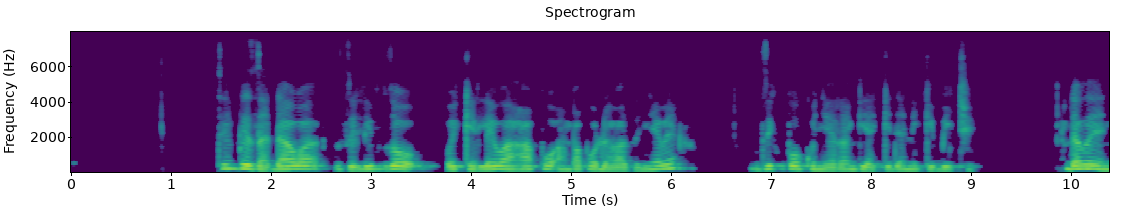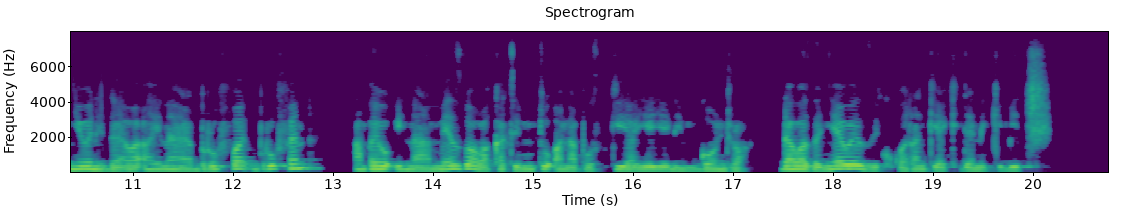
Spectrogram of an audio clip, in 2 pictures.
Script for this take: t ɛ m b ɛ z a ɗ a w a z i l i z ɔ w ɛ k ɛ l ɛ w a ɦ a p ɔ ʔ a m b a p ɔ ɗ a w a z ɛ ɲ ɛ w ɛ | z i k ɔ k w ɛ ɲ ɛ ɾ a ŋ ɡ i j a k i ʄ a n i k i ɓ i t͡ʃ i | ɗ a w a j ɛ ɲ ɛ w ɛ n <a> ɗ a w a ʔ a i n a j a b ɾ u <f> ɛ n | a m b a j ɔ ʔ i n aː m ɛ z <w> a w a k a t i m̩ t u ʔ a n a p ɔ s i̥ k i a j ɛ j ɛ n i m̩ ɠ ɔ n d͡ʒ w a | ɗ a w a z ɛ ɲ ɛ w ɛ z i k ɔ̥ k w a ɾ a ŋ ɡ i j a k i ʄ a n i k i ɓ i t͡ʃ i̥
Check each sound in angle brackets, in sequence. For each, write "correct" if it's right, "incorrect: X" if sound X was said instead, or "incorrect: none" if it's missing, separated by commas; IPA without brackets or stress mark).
incorrect: i, correct, correct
